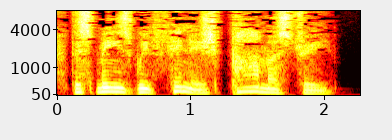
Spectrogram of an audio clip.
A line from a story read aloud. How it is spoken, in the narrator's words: Harry muttered back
